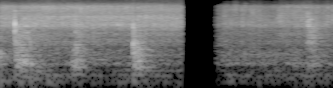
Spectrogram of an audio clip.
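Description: A misal mixture is stirred and fried in a pan for a Maharashtrian misal pav, with soft steady sizzling and a few scraping strokes, broken by a brief silent gap before the frying resumes.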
